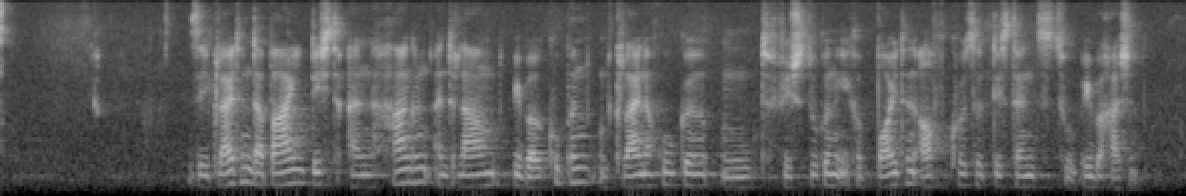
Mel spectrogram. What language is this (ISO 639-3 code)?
deu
